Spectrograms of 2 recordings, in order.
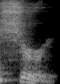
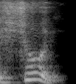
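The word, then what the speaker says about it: Shuri: And you see how I pronounce her name. I don't say Shy. I say Shorty. That's the correct pronunciation pronunciation of her name. It ain't shi.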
